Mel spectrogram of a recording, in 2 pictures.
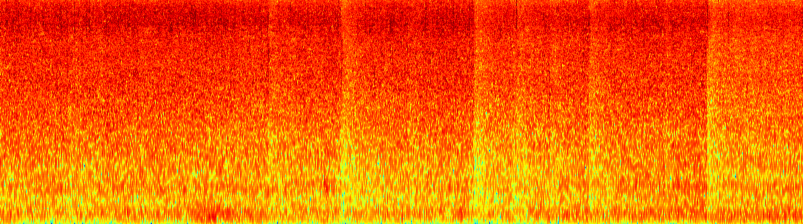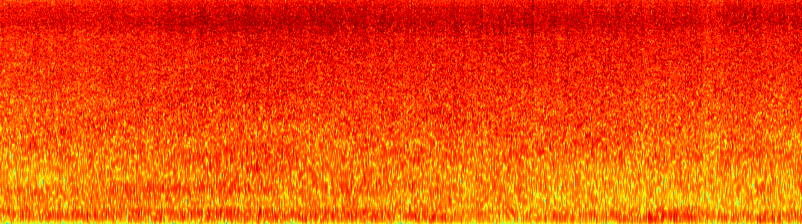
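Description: Heavy rain falling steadily, with runoff water pouring down the street and over the steps. About halfway through, a pickup truck drives past through the flooded street.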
